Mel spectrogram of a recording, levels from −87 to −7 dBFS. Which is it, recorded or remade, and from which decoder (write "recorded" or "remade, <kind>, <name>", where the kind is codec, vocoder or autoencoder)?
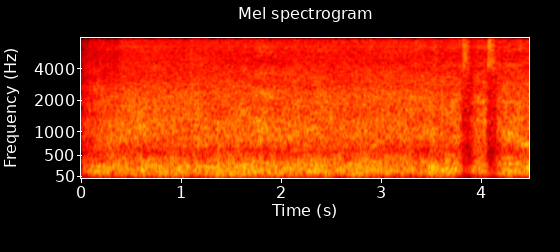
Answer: remade, codec, SNAC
